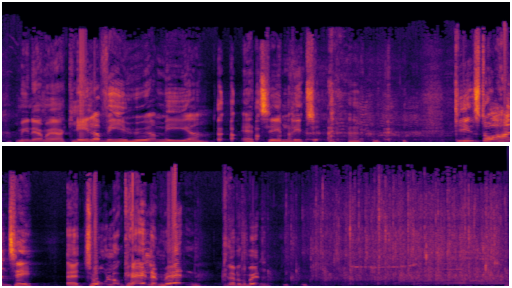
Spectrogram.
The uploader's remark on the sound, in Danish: LIVE fra Comedy Zoo i Aarhus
